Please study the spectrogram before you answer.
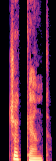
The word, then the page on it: ralentir: France; /ʁa.lɑ̃.tiʁ/; French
